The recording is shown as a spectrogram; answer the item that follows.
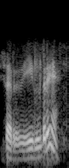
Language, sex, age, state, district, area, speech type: Kannada, male, 30-45, Karnataka, Vijayapura, rural, conversation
